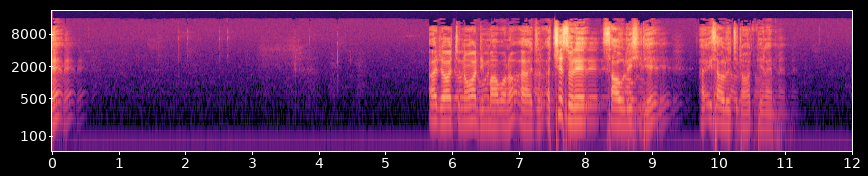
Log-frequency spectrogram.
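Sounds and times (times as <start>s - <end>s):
low steady hiss and hum: 0.0s - 12.0s
computer mouse clicks: 1.6s - 2.8s.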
